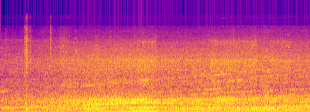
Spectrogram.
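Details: Tractor after head gasket and oil cooler repairs, driven home at night on the road. Steady, even diesel drone with low rumble under light road load, no knocks or misses; runs healthy.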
